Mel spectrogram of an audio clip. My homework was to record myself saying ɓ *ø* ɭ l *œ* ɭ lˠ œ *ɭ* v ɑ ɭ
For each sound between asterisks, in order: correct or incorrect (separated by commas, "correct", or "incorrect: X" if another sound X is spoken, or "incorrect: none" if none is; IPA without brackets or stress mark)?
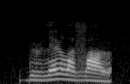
incorrect: ʉ, incorrect: ɛ, incorrect: none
